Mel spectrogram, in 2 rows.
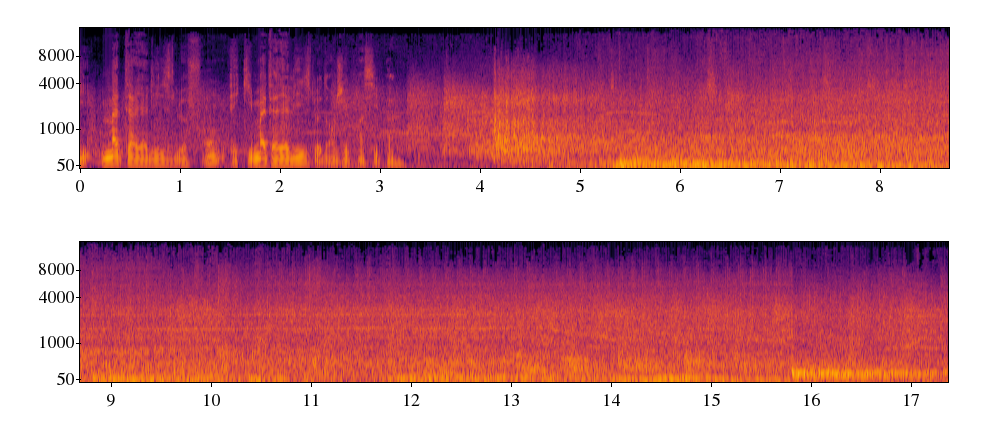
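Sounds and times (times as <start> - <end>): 
speech: 0.1 - 3.8
barrage of artillery cannon fire: 3.2 - 17.3.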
